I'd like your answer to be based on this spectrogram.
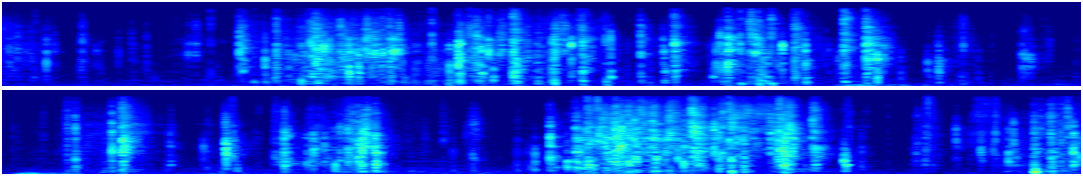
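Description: A single Indomie instant noodle packet in its plastic wrapper, full with a dry noodle block, is held in one hand and squeezed. The wrapper crinkles and the noodles crunch in dense, irregular bursts of bright, papery crackle, with longer loud stretches around the middle and near the end and quieter gaps between squeezes.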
